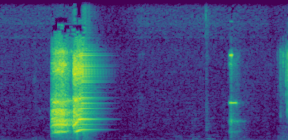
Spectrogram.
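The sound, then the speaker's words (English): A rooster lets out a single short, loud, clear crow, followed by near silence and one faint little chirp a moment later. No one speaks. “Please excuse the rooster.”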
